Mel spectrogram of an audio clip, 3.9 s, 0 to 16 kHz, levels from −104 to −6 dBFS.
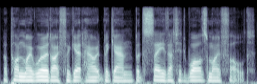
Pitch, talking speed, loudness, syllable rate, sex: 110 Hz, 235 wpm, -16 LUFS, 4.8 syllables/s, male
